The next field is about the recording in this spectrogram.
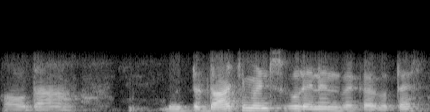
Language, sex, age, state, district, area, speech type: Kannada, male, 30-45, Karnataka, Chikkamagaluru, urban, conversation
